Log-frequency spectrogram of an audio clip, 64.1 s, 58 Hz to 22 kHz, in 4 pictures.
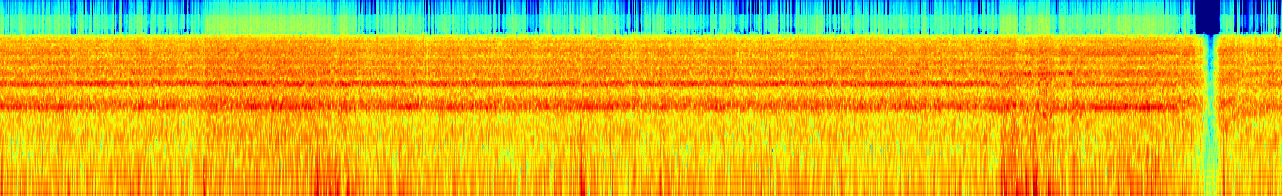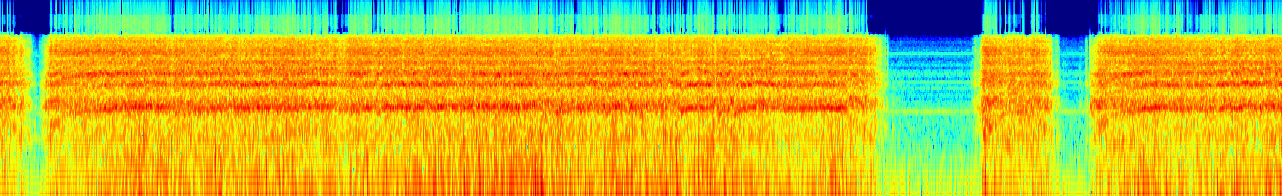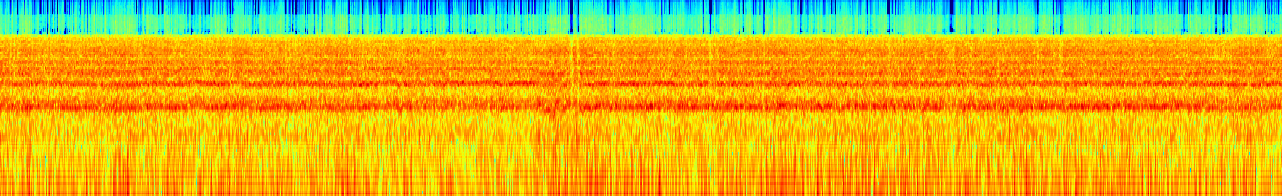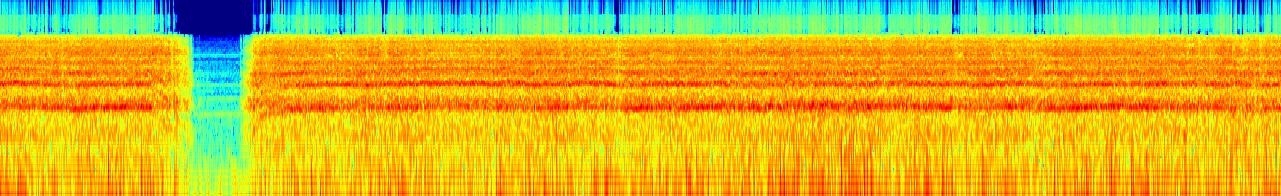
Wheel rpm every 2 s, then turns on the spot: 230, 230, 230, 230, 230, 230, 210, 150, 140, 220, 220, 220, 210, 100, 70, 190, 230, 230, 220, 230, 230, 230, 230, 230, 220, 80, 220, 230, 230, 230, 230, 230.
none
